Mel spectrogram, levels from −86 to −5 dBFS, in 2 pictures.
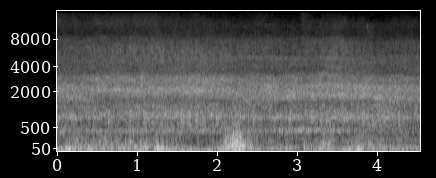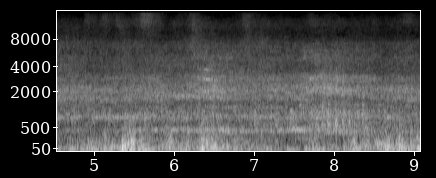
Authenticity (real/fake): fake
